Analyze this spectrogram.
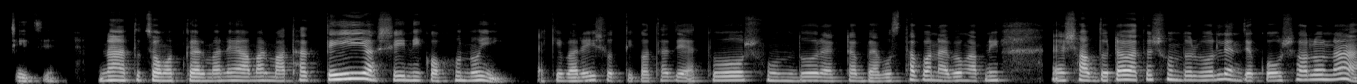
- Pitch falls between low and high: Yes, medium, 180 Hz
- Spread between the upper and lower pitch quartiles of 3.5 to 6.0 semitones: No, average, 2.9 semitones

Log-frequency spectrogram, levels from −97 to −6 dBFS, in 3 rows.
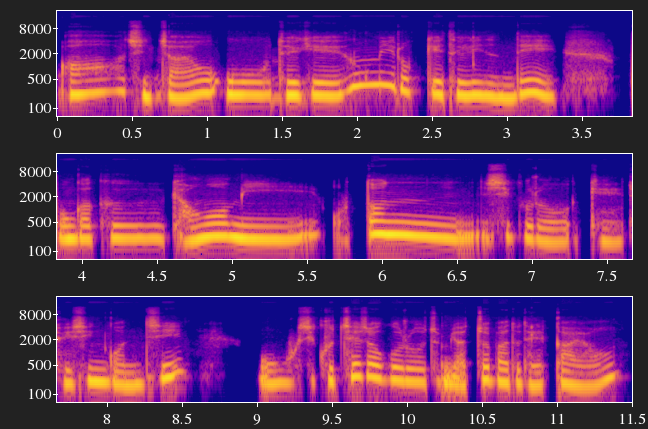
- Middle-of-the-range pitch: No, high, 210 Hz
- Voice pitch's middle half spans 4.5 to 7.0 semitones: No, average, 2.9 semitones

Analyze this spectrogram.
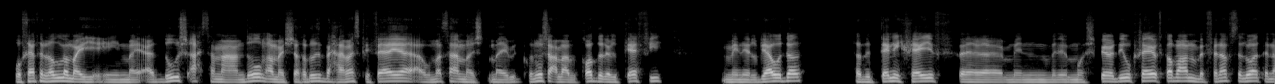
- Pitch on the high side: No, low, 125 Hz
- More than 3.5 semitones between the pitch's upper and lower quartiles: Yes, average, 5.2 semitones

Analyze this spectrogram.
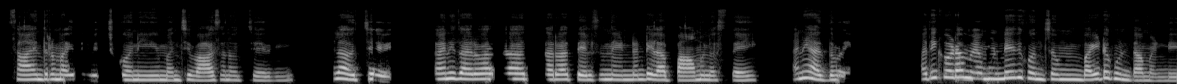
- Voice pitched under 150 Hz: No, high, 220 Hz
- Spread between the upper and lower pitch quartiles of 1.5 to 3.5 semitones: No, average, 4.0 semitones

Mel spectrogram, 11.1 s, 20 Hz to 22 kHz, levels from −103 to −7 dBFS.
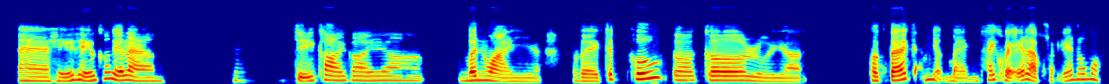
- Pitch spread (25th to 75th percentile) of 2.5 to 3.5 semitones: Yes, average, 3.2 semitones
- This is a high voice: Yes, high, 205 Hz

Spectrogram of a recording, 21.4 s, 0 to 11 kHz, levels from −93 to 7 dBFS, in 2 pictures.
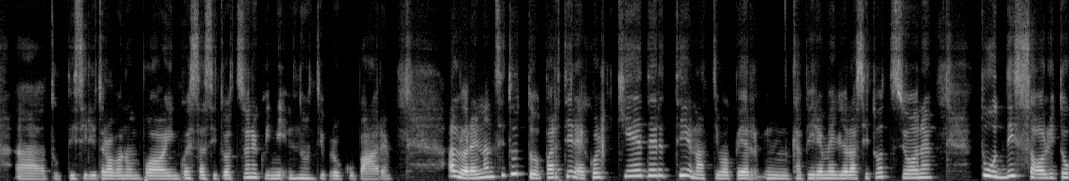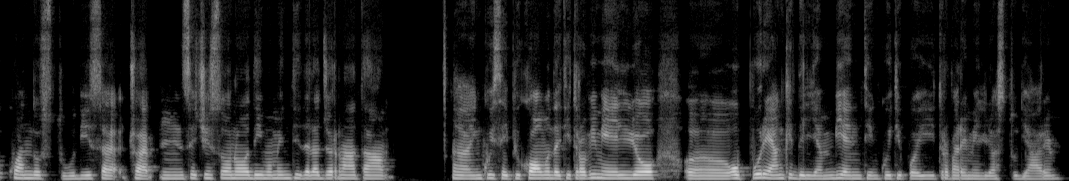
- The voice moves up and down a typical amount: No, narrow, 2.2 semitones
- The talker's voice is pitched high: Yes, high, 195 Hz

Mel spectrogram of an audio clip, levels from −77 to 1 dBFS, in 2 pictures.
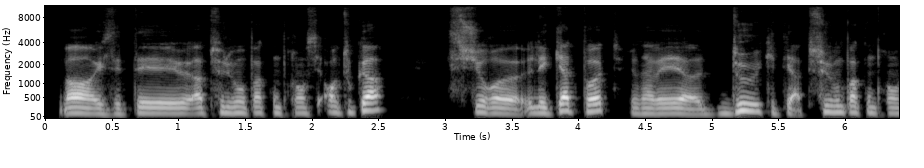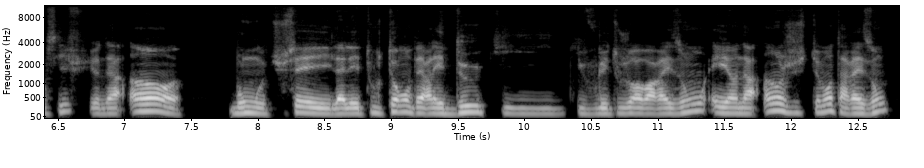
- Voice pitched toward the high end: No, low, 125 Hz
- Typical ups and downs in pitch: Yes, average, 3.5 semitones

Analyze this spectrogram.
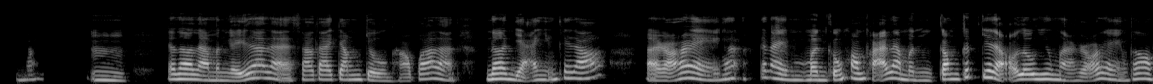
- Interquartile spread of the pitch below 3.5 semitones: No, average, 4.1 semitones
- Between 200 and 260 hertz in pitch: Yes, high, 235 Hz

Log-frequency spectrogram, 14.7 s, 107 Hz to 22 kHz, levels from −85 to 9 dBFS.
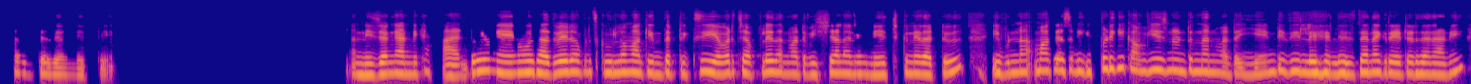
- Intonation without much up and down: Yes, narrow, 2.0 semitones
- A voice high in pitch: Yes, high, 220 Hz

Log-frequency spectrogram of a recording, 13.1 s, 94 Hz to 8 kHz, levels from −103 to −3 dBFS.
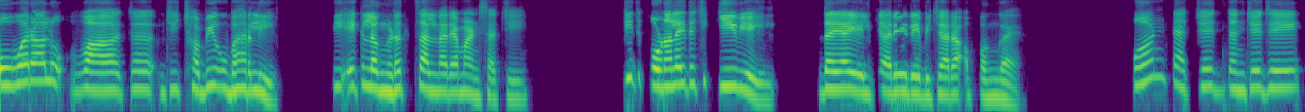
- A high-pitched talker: Yes, high, 230 Hz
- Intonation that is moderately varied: Yes, average, 4.3 semitones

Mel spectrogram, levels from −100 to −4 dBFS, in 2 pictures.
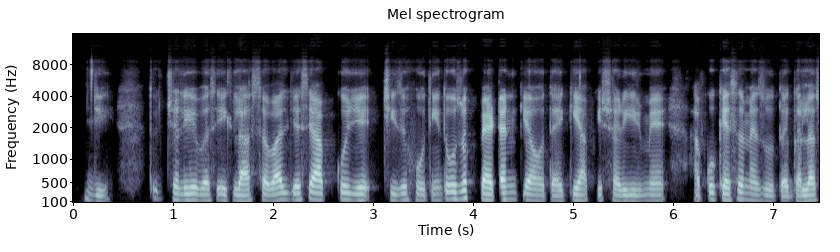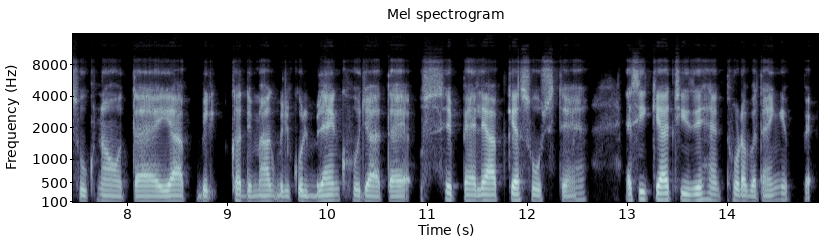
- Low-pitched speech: Yes, low, 125 Hz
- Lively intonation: No, average, 2.7 semitones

